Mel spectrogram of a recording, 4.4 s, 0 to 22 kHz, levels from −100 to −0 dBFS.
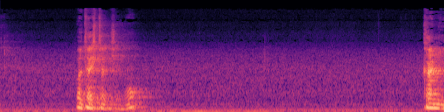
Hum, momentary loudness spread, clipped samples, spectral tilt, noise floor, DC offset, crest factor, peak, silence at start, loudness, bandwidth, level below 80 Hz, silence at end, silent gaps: none; 24 LU; under 0.1%; -5.5 dB/octave; -43 dBFS; under 0.1%; 26 dB; 0 dBFS; 0 s; -22 LUFS; 15.5 kHz; -44 dBFS; 0 s; none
